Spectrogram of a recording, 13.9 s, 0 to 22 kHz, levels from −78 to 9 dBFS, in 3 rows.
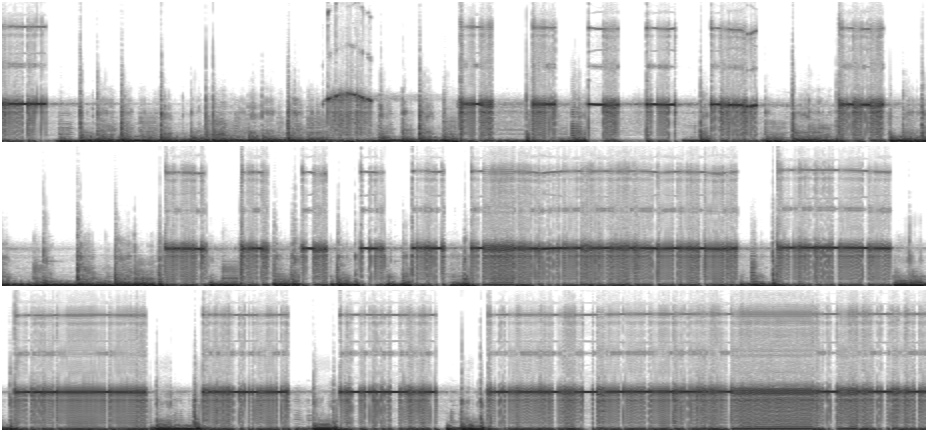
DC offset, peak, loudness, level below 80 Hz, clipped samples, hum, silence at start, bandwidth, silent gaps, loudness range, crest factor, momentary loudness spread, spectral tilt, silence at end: under 0.1%; 0 dBFS; -8 LUFS; -26 dBFS; under 0.1%; none; 0 s; over 20 kHz; none; 1 LU; 8 dB; 2 LU; -4 dB/octave; 0 s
